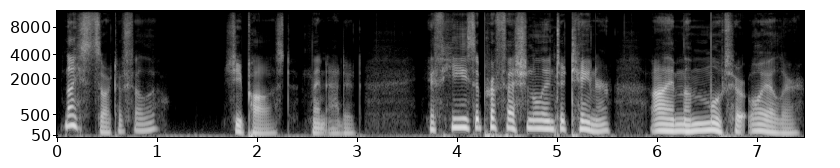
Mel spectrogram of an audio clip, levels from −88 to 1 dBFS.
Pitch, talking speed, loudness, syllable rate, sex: 135 Hz, 135 wpm, -19 LUFS, 5.0 syllables/s, male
